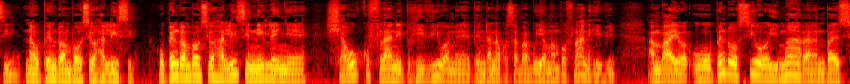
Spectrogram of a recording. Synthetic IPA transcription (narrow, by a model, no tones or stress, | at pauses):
inaupɛndɔambaɔsiɔɦalisi | upɛndɔambaɔsiɔɦalisinilɛɲɛ | ʃaukufulanituɦiviwamɛpɛndanakwasaɓaɓujamambɔfulanihivi | a̰mbajɔʔuwɛupɛndɔusiɔimaɾambajɔs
